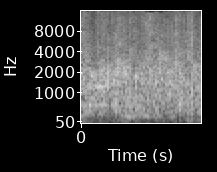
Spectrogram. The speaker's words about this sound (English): The slow clap for literacy. Slowly building clap for literacy.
